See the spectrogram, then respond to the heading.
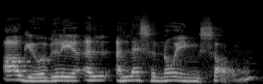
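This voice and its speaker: A woman's voice: on the low side, a little slow. A woman playing a vague, quirky elderly British scientist in a radio play, hesitant and absent-minded as she talks. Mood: mildly amused.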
